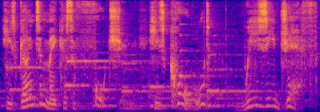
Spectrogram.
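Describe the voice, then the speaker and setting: Animated henpecked pantomime baron. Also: male voice, fairly high pitch, takes it slowly, music in the background. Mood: excited. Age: middle-aged. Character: excitable, henpecked pantomime baron with money problems. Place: small room at home.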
